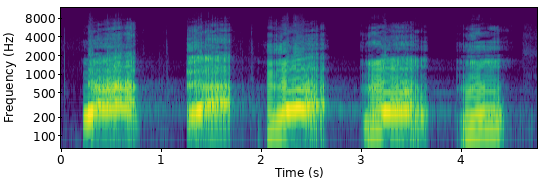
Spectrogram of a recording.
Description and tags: Cry of a monster
Dragon, etc, screams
